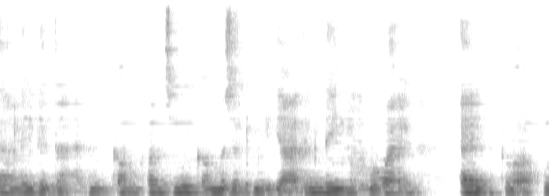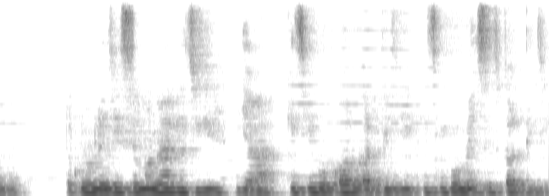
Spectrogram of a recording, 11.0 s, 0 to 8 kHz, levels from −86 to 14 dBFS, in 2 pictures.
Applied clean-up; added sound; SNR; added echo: neural mask model DeepFilterNet 3.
